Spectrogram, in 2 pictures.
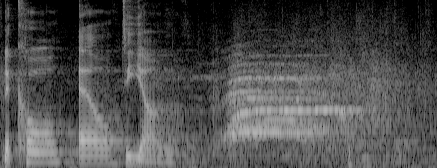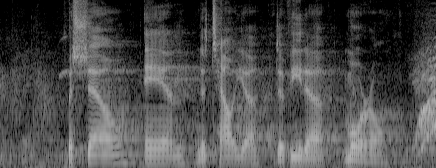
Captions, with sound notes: Nicole L. De Young. (applause, cheering) Michelle-Ann Natalia Davida Morle.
